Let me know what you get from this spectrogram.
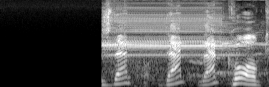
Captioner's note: buzzer buzzes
